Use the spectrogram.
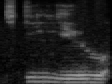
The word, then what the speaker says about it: Tuolumne: it originates from spring snowmelt flowing down the Tuolumne. How do you pronounce that? Tuolumne River.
